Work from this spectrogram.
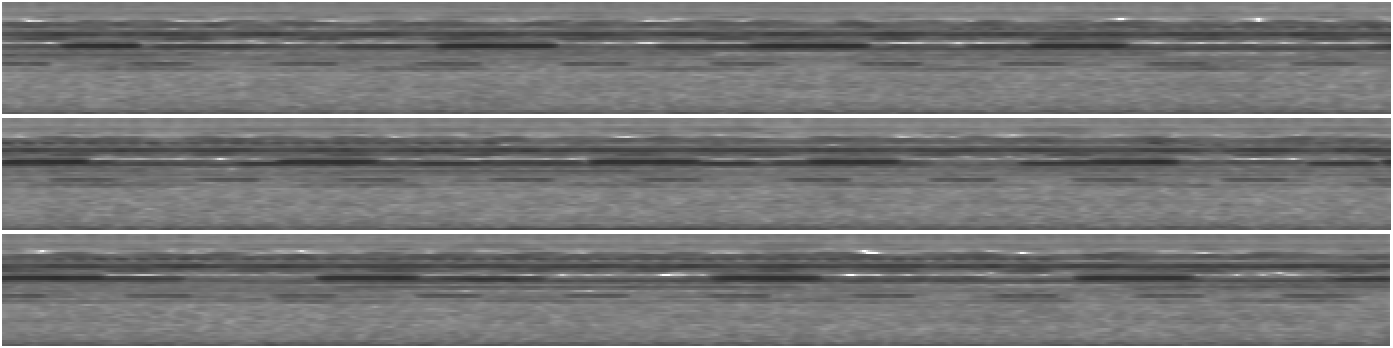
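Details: Park at evening filled with cricket chirping, a steady shimmering high trill from several insects with regular pulses of loudness, plus a brief low hum partway through.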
